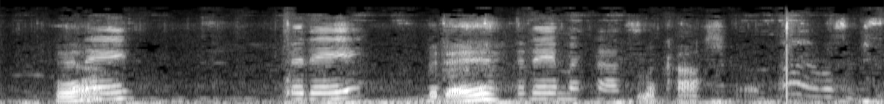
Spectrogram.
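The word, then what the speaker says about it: Bde Maka Ska: Bidet Makaska area. That's how it's pronounced. Yeah. Bidet? Bidet Makaska.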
